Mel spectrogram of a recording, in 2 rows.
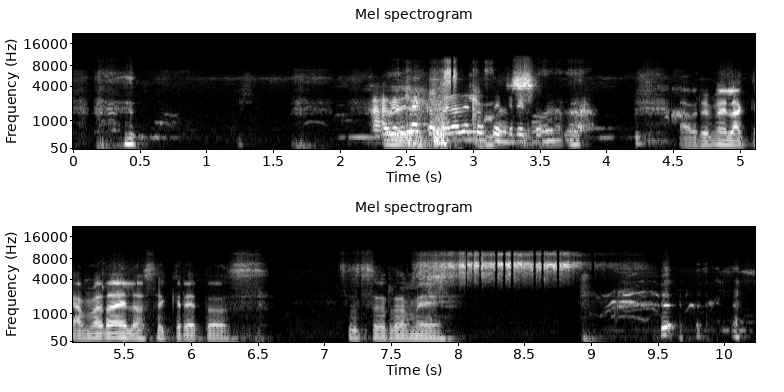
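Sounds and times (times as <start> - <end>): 
laughter: 0.2 - 0.7, 2.3 - 3.8, 9.0 - 10.2
speech: 0.4 - 0.7, 2.2 - 6.6, 7.2 - 8.1, 9.5 - 10.2
person imitating rattlesnake hiss: 7.6 - 9.2.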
